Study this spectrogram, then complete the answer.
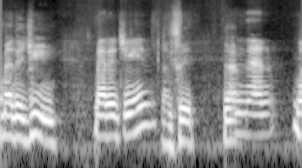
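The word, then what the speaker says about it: Medellín: Pronouncing Medellin. Medellin.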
